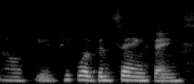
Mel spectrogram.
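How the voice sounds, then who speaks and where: A woman's voice: lowish voice, steady tone, moderate pace, gravelly, warm tone. Playful, teasing woman co-host. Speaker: livestream co-host. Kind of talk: casual livestream chat, greeting viewers.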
